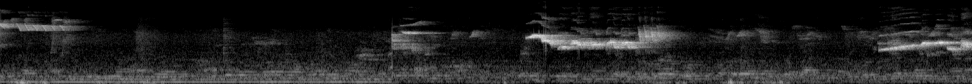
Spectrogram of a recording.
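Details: Orange-headed thrush at midday in an aviary: a varied song of high thin notes, a buzzy burst, then loud tumbling warbled phrases and a final whistled run, over a faint low hum early on.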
